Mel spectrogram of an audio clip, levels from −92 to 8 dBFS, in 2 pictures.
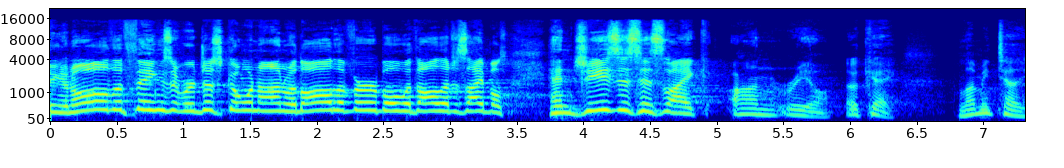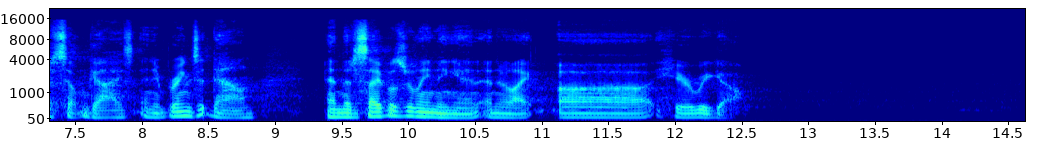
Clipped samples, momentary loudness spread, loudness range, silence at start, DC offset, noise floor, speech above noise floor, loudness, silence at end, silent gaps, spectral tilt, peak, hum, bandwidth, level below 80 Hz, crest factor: under 0.1%; 24 LU; 22 LU; 0 s; under 0.1%; -85 dBFS; 50 dB; -31 LUFS; 2.25 s; none; -2 dB/octave; -16 dBFS; none; 16 kHz; -84 dBFS; 18 dB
